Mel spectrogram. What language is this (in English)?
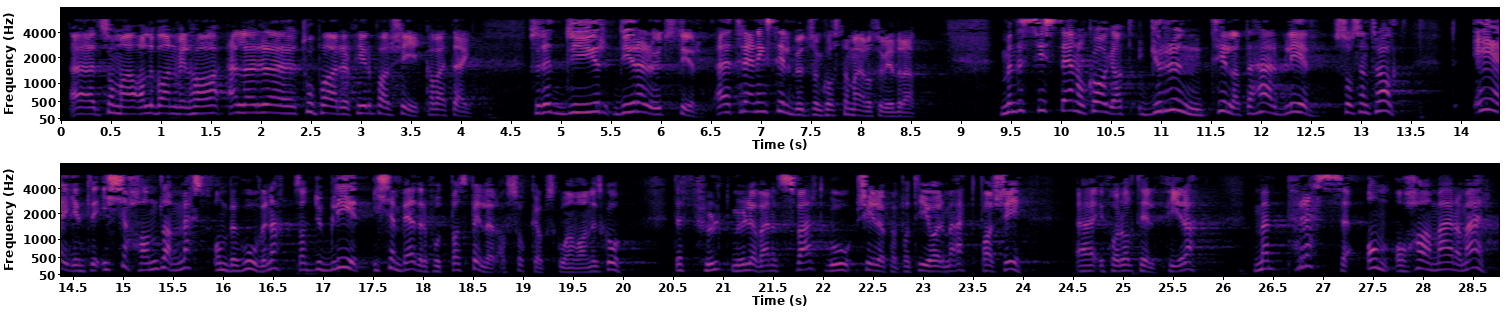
Norwegian Nynorsk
